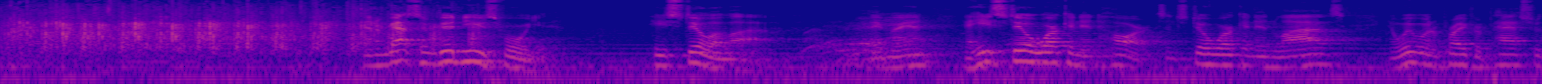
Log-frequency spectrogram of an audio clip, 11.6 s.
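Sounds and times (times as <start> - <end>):
church congregation clapping hands in praise: 0.0 - 3.8
speech: 2.8 - 4.2, 4.9 - 11.5.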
